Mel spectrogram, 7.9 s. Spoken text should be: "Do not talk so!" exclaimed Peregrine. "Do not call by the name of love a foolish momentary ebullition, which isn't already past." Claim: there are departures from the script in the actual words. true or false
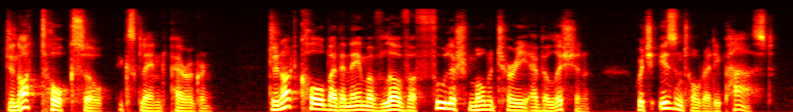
false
